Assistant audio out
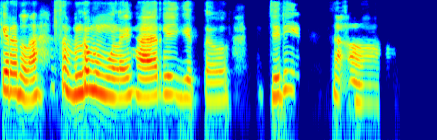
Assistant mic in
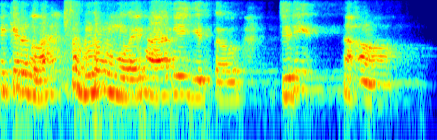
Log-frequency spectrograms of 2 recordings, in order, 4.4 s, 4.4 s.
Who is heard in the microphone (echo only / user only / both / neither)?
echo only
